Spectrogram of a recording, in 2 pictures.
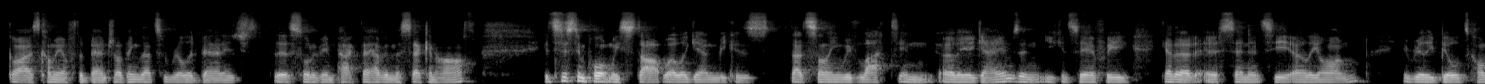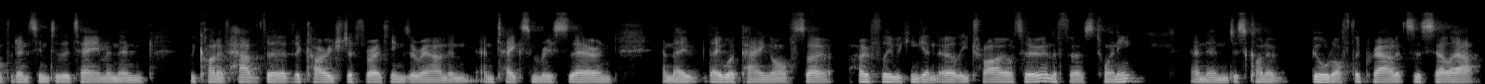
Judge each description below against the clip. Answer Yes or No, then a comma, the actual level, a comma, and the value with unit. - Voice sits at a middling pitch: No, low, 110 Hz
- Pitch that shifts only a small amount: Yes, narrow, 1.1 semitones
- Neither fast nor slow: No, fast, 215 wpm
